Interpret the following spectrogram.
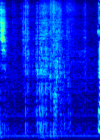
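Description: A picture-book page being turned: a brief, soft paper rustle about half a second in.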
